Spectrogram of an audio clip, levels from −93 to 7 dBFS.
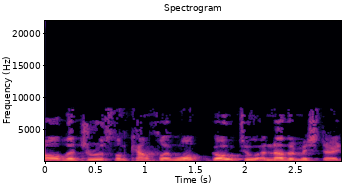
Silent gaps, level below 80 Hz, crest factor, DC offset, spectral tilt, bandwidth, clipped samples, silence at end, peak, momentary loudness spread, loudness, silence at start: none; -70 dBFS; 14 dB; under 0.1%; -6.5 dB/octave; 8.4 kHz; under 0.1%; 0 s; -12 dBFS; 7 LU; -27 LUFS; 0 s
